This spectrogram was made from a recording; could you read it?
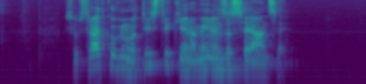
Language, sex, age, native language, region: Slovenian, male, 12-17, Slovenian, Central Slovenia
